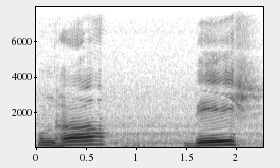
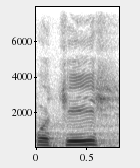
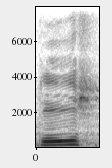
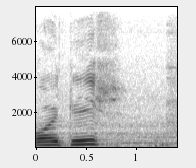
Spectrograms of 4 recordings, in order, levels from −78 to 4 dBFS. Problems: none marked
